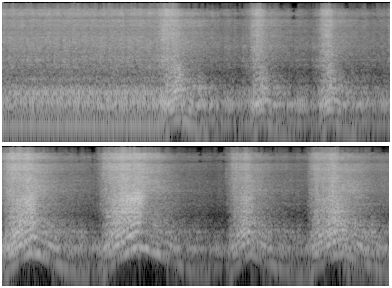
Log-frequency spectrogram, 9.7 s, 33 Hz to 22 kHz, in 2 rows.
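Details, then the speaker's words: Honda CB750 cafe racer four-cylinder, cold, after a carb rebuild and new spark units; owner says it runs bad when hot. It picks up cleanly on each blip, revs rise and fall smoothly, and it fires evenly with no knocks or misses. "And one more time cuz it's just so good to hear it run. We love it."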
